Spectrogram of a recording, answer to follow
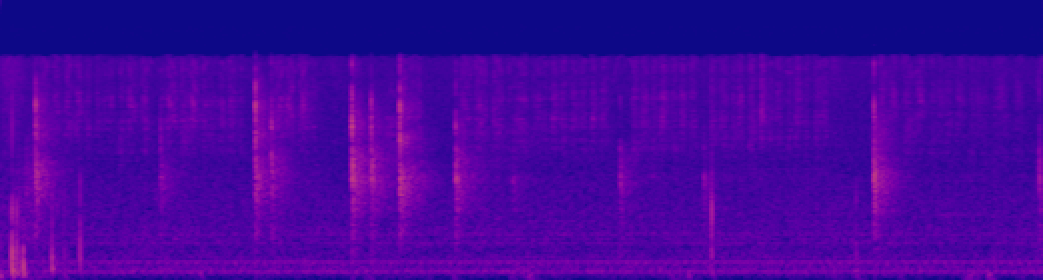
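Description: Chalk writing on a blackboard: irregular short scratches and taps a few times a second, with a faint steady room hum underneath.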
